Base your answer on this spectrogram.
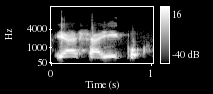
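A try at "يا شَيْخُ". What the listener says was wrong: Ya syaikhu. Mana itu kha. Kha. Kha. Khu. Ya syaikhu.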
